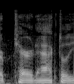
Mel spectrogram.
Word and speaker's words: pterodactyl: You know, one of the jokes that I love, why can't you hear a pterodactyl use the bathroom? Because the P is silent.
